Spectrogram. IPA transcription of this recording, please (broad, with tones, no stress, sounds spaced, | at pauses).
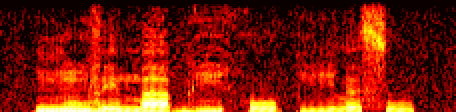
ɲ ũ˧ v e˨ m aː˨ b iː˦˨ h oː˨ k iː˨ l ə˨ s u˨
